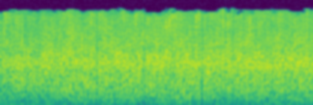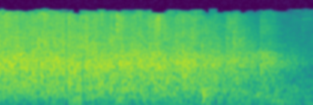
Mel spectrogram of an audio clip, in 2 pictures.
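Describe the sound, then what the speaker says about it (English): Loud, sustained applause from a graduation audience, dense clapping that holds steady for about six seconds before tapering off at the end. "So please give yourself a big round of applause"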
